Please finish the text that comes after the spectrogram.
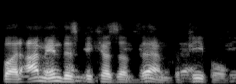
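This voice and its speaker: An American man as a guest, explaining at length in a measured way with frequent pauses. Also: medium pitch, muffled recording. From United States. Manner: measured, explanatory, many uh fillers. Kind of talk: casual interview talk.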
